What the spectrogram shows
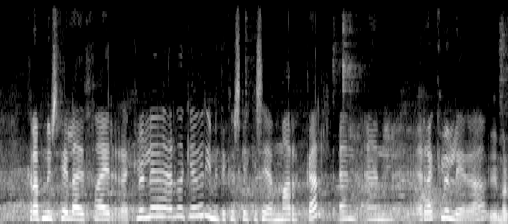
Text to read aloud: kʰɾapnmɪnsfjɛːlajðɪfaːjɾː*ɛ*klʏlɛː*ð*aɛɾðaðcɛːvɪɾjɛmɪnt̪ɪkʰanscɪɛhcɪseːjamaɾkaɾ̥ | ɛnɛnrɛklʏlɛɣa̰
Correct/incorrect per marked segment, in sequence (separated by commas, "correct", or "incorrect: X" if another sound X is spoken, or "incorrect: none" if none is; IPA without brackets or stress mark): correct, incorrect: ɣ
